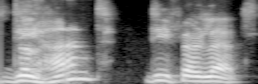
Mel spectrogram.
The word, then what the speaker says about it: Die Hand, die Verletzt: It's Die Hand, die Verletzt. That's how you say it in German.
